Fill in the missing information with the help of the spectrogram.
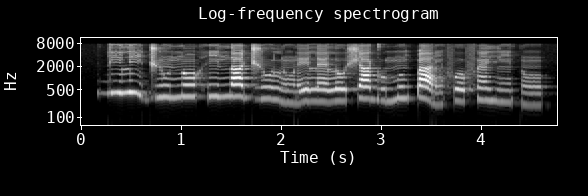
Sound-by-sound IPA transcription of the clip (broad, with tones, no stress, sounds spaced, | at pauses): d i˦ l i˦˨ d͡ʒ ũ˧ n ɔ̃˦ h ĩ˦ n a˦ d͡ʒ u˧ l ũ˨ ɾ e˧ l ɛ˧ l o˧ ʃ a˦ ɡ u˧ m ũ˦ k͡p a˦˨ ɾ ĩ˨ f o˧ f ɛ̃˦ j ĩ˦ t ũ˧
